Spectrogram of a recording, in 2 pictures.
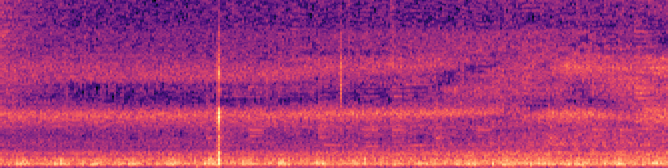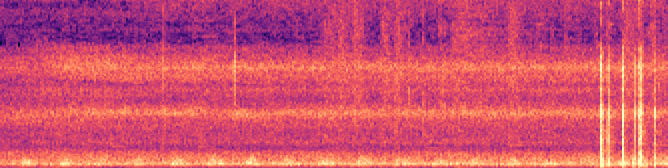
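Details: Rapid, rhythmic whooshing pulses picked up by a handheld fetal Doppler with its ultrasound probe during a device demonstration; fetal heartbeat on Doppler.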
